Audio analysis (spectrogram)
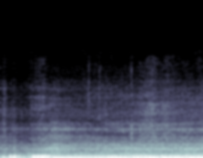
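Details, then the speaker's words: Motorcycle running on diesel-contaminated fuel: low, dull rumble with muffled whooshes instead of pops, unsteady throttle response; rider suspects unburnt diesel firing in the exhaust. "so this sound I'm hearing is probably the diesel firing after it left so it's kind of like a diesel backfire so that's why it sounds this weird cuz it does sound like a really low uh backfire"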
